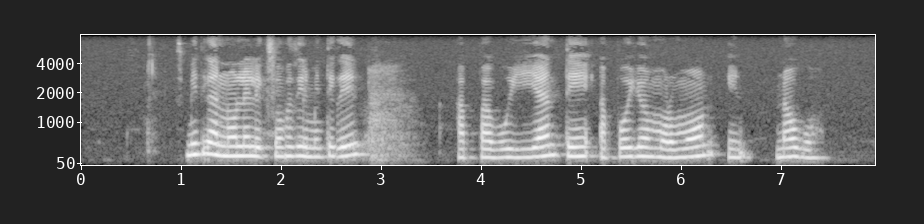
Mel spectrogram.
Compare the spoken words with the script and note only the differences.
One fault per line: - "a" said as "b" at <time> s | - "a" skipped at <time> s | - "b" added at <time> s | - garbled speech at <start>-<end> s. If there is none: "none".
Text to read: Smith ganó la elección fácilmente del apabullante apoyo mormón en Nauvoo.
none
